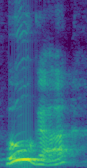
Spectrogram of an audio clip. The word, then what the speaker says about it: hygge: those old trucks there we go so it's hygge hygge means cozy and danish oh there you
